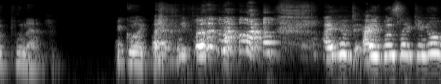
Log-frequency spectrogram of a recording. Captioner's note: laughs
